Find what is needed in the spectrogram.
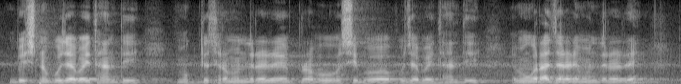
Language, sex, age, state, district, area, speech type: Odia, male, 18-30, Odisha, Khordha, rural, spontaneous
